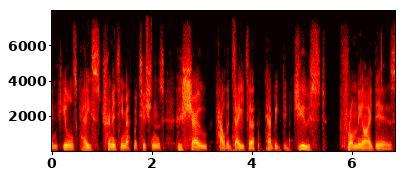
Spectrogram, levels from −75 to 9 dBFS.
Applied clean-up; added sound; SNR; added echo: neural mask model Resemble Enhance denoiser.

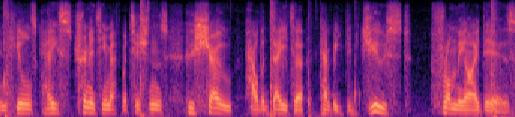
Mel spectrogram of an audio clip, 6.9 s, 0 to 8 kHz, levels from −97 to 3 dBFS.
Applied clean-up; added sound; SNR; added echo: none; Wood; 20 dB; none.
